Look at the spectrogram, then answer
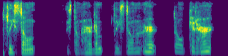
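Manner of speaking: quiet under-the-breath half-whisper. Voicing Nodus as he holds Brody back: half-whispering Nodus. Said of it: "Nodus is just kinda whispering to him".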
